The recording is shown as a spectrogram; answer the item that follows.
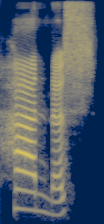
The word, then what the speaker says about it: honest: Tulisannya honest. Oke, bacanya kan honest. Kira-kira dia pakai e atau n? E atau n? N. Karena kan bacanya honest. Hanya nggak dibaca.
